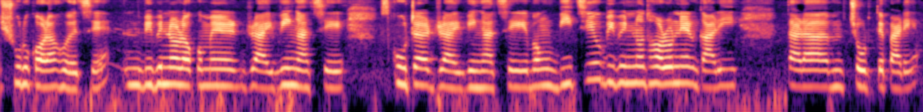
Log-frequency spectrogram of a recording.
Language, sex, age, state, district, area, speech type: Bengali, female, 18-30, West Bengal, Kolkata, urban, spontaneous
